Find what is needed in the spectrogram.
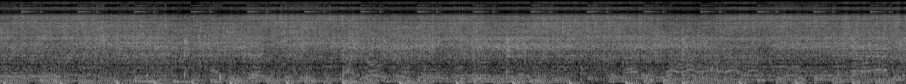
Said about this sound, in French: on va tout bien mélanger.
